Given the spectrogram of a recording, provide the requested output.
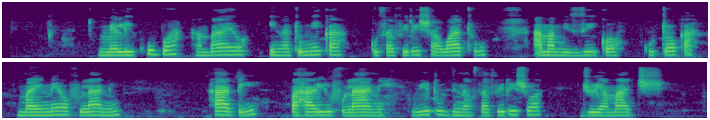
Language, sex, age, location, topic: Swahili, female, 25-35, Mombasa, government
